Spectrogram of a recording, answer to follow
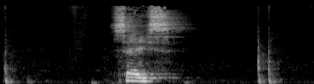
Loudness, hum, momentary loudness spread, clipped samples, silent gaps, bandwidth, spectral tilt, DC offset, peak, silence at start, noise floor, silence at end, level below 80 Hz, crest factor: -14 LUFS; none; 26 LU; under 0.1%; none; 17 kHz; -3 dB/octave; under 0.1%; -2 dBFS; 0.05 s; -63 dBFS; 0.4 s; -54 dBFS; 20 dB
